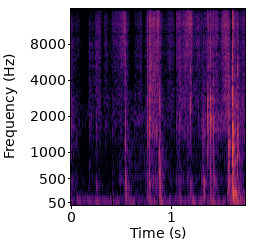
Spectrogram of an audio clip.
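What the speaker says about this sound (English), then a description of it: "For the overhand shuffle." Matte-finish oracle cards are shuffled overhand in quick, uneven bursts of soft papery riffling and slaps, close up, with brief pauses between passes and no talking.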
